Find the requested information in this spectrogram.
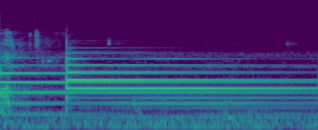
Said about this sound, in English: I heard the doorbell ring, and I just look outside and I thought someone had maybe brought back our dog. But it was Raja herself who cleverly used her nose to ring the doorbell.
